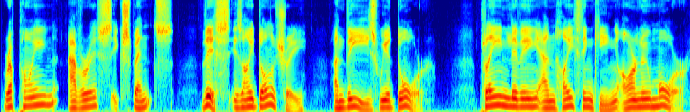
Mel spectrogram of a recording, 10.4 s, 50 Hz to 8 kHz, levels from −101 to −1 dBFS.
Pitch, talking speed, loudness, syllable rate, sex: 145 Hz, 105 wpm, -18 LUFS, 4.0 syllables/s, male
